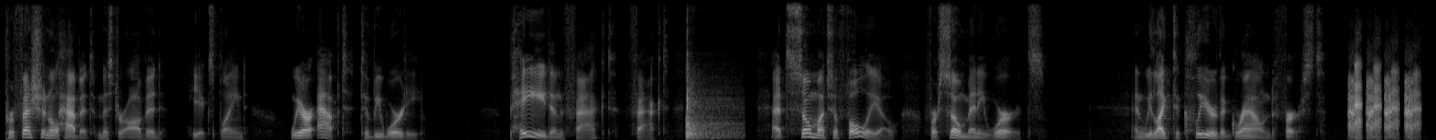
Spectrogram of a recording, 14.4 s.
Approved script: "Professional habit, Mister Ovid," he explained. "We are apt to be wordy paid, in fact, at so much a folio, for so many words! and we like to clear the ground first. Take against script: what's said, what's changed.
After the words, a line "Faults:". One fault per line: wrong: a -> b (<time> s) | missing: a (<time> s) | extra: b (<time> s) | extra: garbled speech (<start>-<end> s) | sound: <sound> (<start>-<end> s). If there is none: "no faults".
"Professional habit, Mister Ovid," he explained. "We are apt to be wordy paid, in fact fact, at so much a folio, for so many words! and we like to clear the ground first.
Faults:
extra: fact (6.3 s)
sound: thud (6.9-7.5 s)
sound: laugh (13.5-14.2 s)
